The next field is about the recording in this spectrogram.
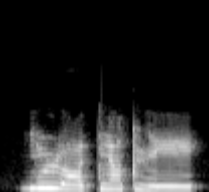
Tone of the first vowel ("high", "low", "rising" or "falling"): high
